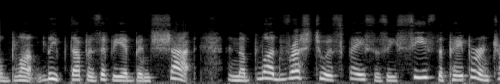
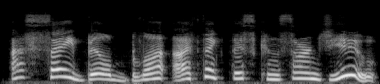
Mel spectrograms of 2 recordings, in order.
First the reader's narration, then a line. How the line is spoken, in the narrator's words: cried Tom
